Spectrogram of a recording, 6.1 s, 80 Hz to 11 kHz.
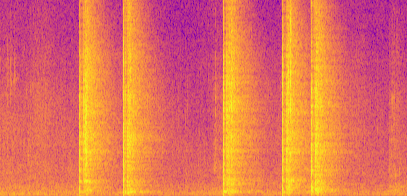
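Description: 10 m air rifles firing on the range: five sharp shots in quick, uneven succession, each followed by a short echoing decay in the hall.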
